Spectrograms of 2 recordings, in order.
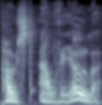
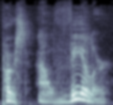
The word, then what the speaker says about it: post-alveolar: What these shapes have in common is their location near the region of the palate we call post-alveolar. Americans generally pronounce it post-alveolar.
